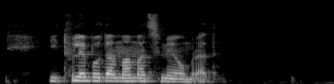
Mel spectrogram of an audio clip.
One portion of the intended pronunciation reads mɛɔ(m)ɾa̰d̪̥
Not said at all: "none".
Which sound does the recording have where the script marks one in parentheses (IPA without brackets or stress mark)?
m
